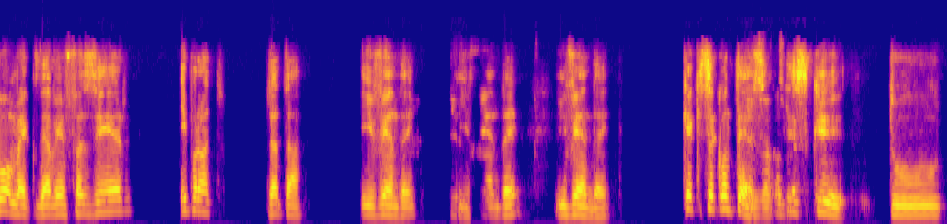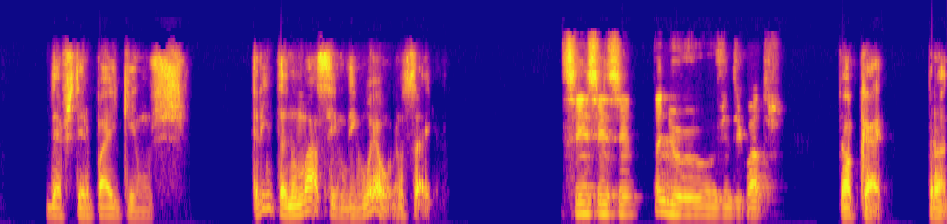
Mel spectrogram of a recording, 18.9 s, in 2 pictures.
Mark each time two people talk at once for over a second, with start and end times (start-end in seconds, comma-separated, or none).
none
